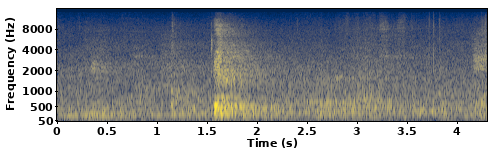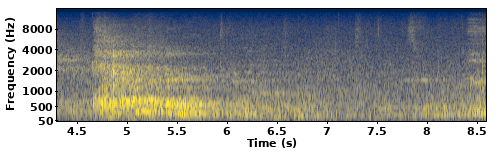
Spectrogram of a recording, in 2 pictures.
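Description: A large congregation murmurs and shuffles in a vast echoing church.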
